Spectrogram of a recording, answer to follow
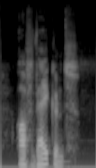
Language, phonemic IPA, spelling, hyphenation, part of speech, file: Dutch, /ˌɑfˈʋɛi̯.kənt/, afwijkend, af‧wij‧kend, adjective / verb, Nl-afwijkend.ogg
- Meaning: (adjective) deviating, differing; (verb) present participle of afwijken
